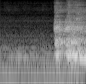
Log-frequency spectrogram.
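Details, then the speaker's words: Adult with a cold for the past couple of days, voice affected: after a brief quiet pause, a single short, rough, noisy burst from the throat; throat clearing. "I may cough, I may have to clear my throat, I have a little bit of a cold the past couple days."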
